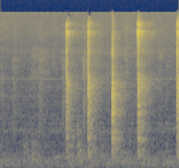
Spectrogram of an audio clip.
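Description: Four sharp taps of a dry-erase marker against a whiteboard, about a third of a second apart, starting about a second in.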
